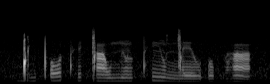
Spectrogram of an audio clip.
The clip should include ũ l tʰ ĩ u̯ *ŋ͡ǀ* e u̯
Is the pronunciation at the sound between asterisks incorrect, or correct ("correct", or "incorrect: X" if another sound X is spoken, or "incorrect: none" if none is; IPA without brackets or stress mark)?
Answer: correct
